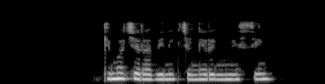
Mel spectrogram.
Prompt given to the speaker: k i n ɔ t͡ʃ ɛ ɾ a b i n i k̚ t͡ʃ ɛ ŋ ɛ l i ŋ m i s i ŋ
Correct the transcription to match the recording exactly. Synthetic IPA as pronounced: k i m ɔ t͡ʃ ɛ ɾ a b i n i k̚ t͡ʃ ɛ ŋ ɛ ɾ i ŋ m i s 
